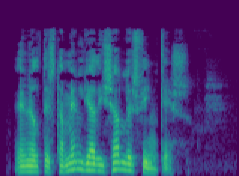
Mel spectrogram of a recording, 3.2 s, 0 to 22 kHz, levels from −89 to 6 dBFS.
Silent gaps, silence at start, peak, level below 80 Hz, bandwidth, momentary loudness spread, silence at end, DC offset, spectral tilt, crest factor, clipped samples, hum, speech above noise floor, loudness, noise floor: none; 0.2 s; -4 dBFS; -58 dBFS; 11.5 kHz; 12 LU; 0.7 s; under 0.1%; -5 dB/octave; 20 dB; under 0.1%; none; 35 dB; -21 LUFS; -56 dBFS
